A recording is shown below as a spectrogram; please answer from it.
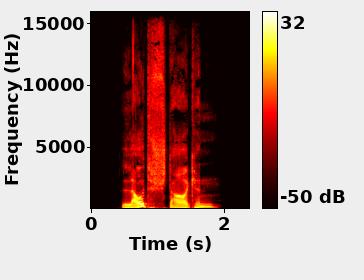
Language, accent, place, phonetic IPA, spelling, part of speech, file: German, Germany, Berlin, [ˈlaʊ̯tˌʃtaʁkn̩], lautstarken, adjective, De-lautstarken.ogg
- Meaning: inflection of lautstark: 1. strong genitive masculine/neuter singular 2. weak/mixed genitive/dative all-gender singular 3. strong/weak/mixed accusative masculine singular 4. strong dative plural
